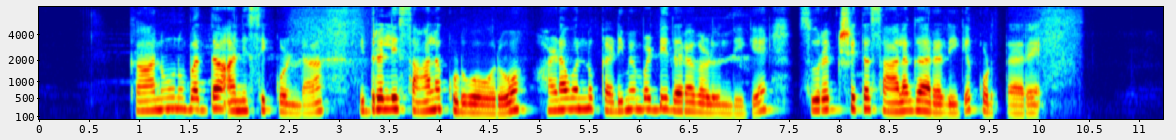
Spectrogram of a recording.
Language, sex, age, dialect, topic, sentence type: Kannada, female, 41-45, Coastal/Dakshin, banking, statement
